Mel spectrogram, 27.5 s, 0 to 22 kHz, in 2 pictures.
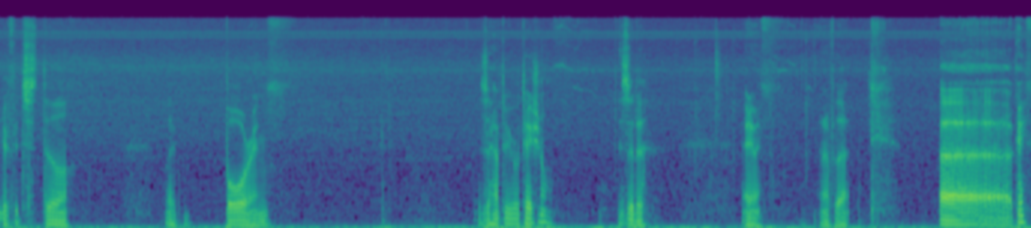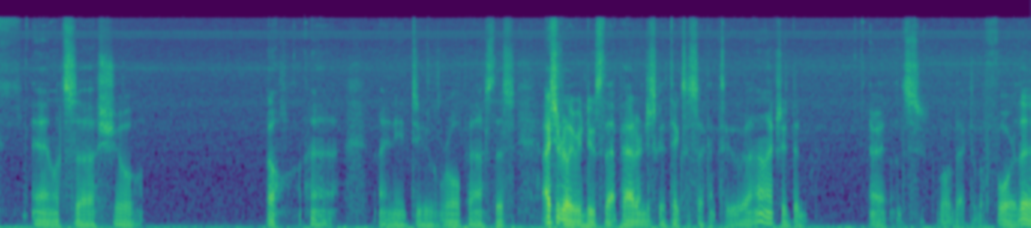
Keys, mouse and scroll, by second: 9.3 middle click, 9.8 middle click, 10.3 middle click, 10.8 middle click, 15.1-15.8 scroll up 3, 15.8-17.3 middle drag, 17.7 click, 20.2 ctrl+alt+shift+r, 23.2 scroll up 2, 23.3 middle click, 24.1 scroll down 1, 24.2 middle click, 25.1 click, 26.0 ctrl+alt+r, 27.3-27.5 middle drag.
